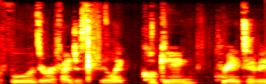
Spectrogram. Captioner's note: snaps fingers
